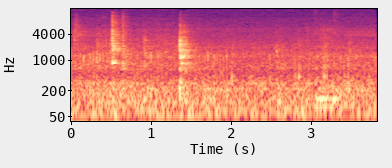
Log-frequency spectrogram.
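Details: Persian Himalayan cat purring while stroked on the neck, a low rumble partly covered by two loud rustling bursts and soft ticking sounds.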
